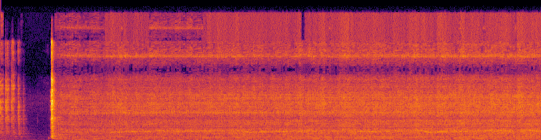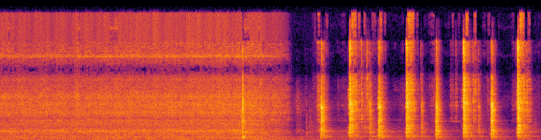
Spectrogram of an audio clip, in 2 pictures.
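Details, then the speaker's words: Centurion ARV after resetting magneto ignition timing, fuel pumps primed: starter drones about seven seconds without catching; low coolant below the coolant switch disables the magnetos, so no spark; fix is topping up with water. "So that thing over there is the coolant switch, and the coolant's below it, so that'll be telling the magnetos not to start."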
